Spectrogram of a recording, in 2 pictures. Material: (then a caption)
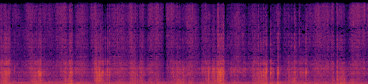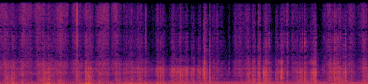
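Paper. A soft, hollow-cored, bee-printed embossed paper towel roll is held in both hands while fingertips and short dark-painted nails scratch along its surface. The result is a continuous, quiet, papery scratching with faint crinkling bursts over a steady low hum.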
